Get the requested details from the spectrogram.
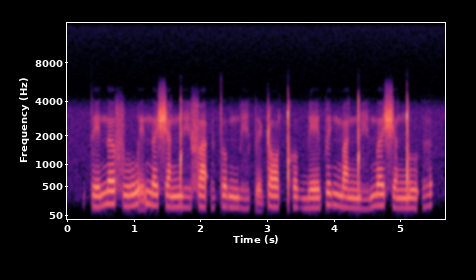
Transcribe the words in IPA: t̪ e n ɜ f u w ḛ n ɜ ʃ a ŋ͡ǃ e̤ f a ʔ ə̤ t̪ o ŋ͡m e̤ p ḛ ʈ ɔ ǃʰ o ɡ͡b e p e ŋ͡m a ŋ͡ǃ e̤ m ɜ ʃ ʌ ŋ͡ǃ u ʔ ə̤

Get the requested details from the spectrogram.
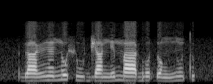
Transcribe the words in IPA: ɡ a˨ ɣ ɛ̃˧ n o˦ ʃ u˨ d͡ʒ aː˨ ŋ e˨˦ m aː˧ ɡ o˧ ɗ ɔ˨ ŋ ɲ ũ˦ t

